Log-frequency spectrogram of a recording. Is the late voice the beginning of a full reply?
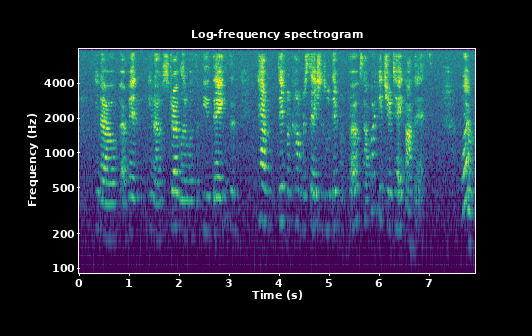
No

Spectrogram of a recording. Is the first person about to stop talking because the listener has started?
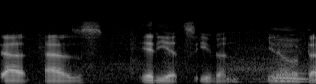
No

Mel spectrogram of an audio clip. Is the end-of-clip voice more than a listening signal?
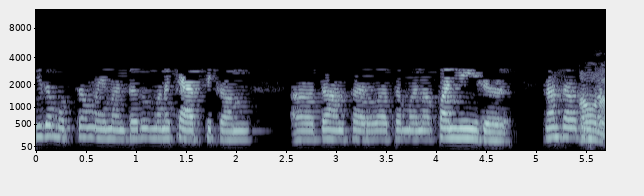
Yes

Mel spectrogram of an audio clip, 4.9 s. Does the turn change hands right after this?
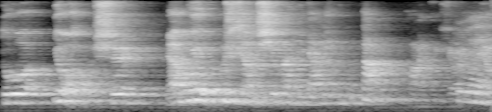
No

